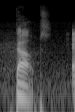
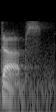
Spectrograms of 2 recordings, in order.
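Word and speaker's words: Doubs: And I called him Romeo Dobbs for the longest time, and then everybody told me, no, it's pronounced Dubs.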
